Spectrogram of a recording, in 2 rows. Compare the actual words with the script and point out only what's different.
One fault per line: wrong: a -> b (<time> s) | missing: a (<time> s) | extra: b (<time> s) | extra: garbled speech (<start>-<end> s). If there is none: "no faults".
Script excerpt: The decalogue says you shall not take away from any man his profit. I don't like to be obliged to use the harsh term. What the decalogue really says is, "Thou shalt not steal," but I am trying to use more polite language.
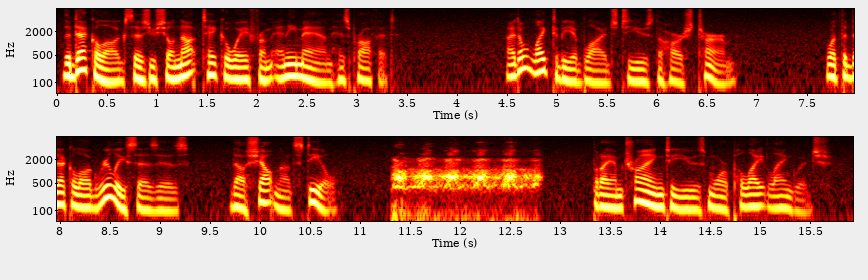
no faults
